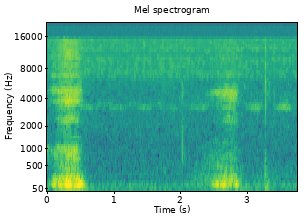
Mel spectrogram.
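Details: Sleeping Standard Poodle resting its head on someone's arm snores twice, deep throaty rumbles about two seconds apart, each roughly half a second long, with a faint click between them in a quiet room.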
